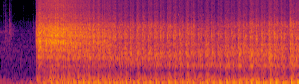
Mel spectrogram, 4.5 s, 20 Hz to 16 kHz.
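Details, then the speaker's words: Bajaj Pulsar (Rouser) NS200 motorcycle after repair starts and settles into a steady even idle, engine noise gone; the noise had been caused by a burnt stator. "el punto es que está arreglada la moto y era el estator ahora ya no hace más ruido"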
